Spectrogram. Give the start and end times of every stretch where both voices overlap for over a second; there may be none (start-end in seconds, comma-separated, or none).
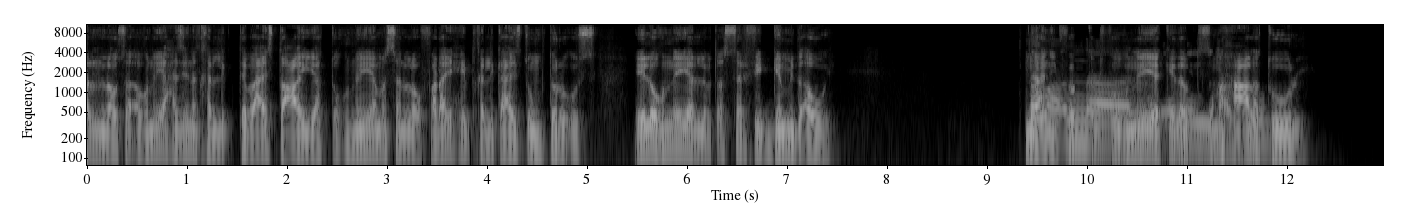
9.4-11.9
